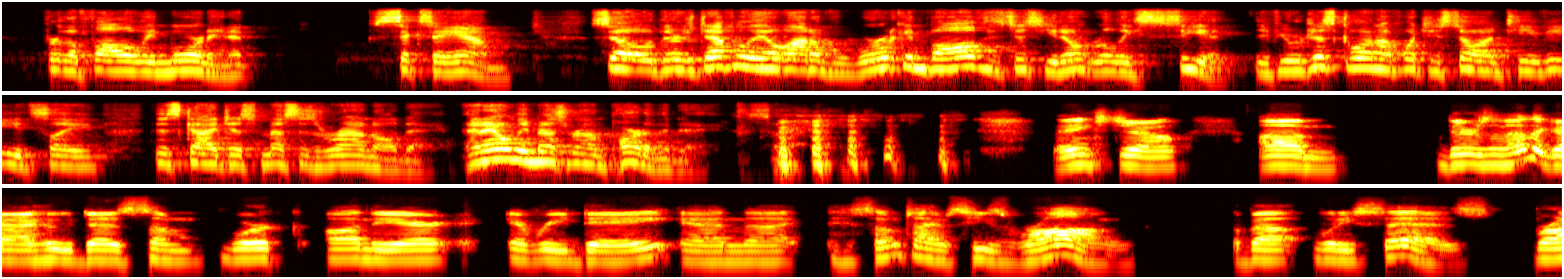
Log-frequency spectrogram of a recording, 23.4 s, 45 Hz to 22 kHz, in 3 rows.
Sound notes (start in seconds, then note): 11.6 laughing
